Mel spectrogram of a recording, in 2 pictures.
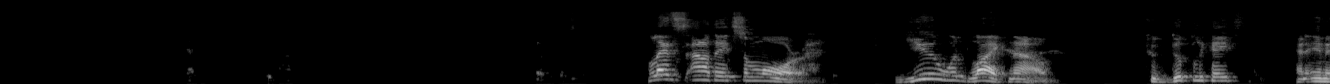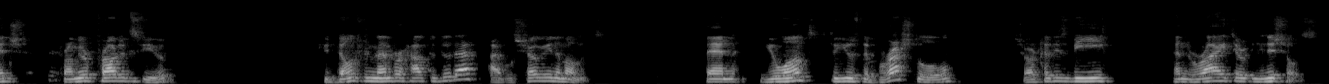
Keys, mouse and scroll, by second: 1.0 s.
